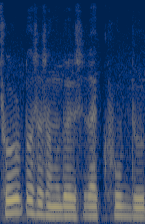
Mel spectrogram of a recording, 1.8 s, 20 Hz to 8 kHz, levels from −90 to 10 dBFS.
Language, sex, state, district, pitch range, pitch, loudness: Marathi, male, Maharashtra, Sindhudurg, 125-160 Hz, 130 Hz, -29 LUFS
